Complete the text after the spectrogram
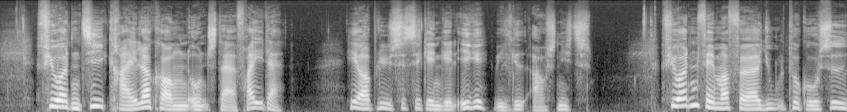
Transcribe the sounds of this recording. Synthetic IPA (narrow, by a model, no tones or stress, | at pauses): fjo̝ɐd̥n̩t͡sʰḭːkʰʁɑɪlɐkʰɒ̽ŋn̩ɔ̽n̰sd̥æɒfʁɛ̰ːd̥æ | heɐ̰ɒ̽b̥ly̰ːsəst͡sʰe̝lɡ̥enɡ̥el̰ʔe̝ɡ̥əʋe̝lɡ̥ð̞̩ˠɑ̈ʊsnid̥ | fjo̝ɐd̥n̩fem̰ɒ̽fɶɐjṵːlpʰɒ̽ɡ̥ɔsəð̩ˠ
